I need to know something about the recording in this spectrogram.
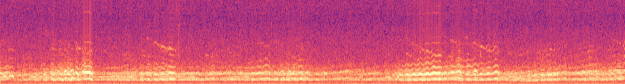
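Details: Mountain brown frogs chorusing in the Kuma Basin of Kumamoto, Japan, with soft overlapping chuckles and clucks, a sharp louder note just before the first second and a swelling burst later.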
